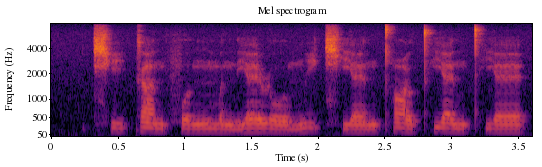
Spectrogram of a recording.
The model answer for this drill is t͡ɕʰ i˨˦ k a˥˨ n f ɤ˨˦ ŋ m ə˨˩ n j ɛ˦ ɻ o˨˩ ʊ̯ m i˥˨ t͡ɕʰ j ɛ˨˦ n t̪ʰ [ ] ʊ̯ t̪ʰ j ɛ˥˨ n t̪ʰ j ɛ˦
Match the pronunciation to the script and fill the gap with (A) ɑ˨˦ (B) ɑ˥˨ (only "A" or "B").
B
